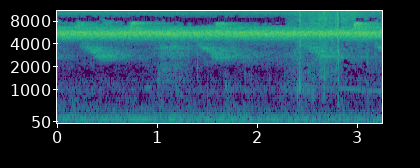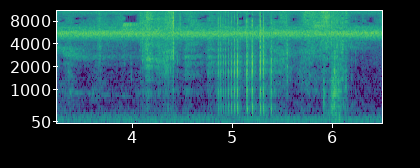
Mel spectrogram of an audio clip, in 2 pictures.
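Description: Insects droning steadily at a high pitch in summer woodland, with a few short falling chirps in the first few seconds and a couple of brief louder noises near the end.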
